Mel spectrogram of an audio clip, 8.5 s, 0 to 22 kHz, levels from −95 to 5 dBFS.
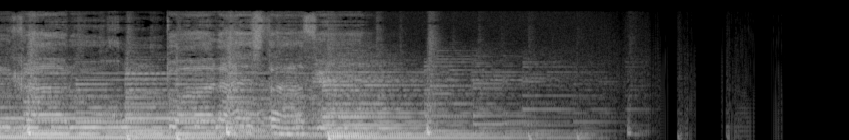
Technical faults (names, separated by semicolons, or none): truncation distortion on a fade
